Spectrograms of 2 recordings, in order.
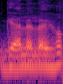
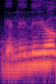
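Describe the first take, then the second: First: The second syllable has a short 'a' vowel. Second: The second syllable has a long 'ee' vowel. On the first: The speaker calls it right. "അതുകൊണ്ടാണ് ഗാലലയോ എന്ന് ഞാൻ പറയുന്നത്" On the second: The speaker calls it wrong. "ഗലീലിയോ എന്നല്ല അതിൻ്റെ ഉച്ചാരണം"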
